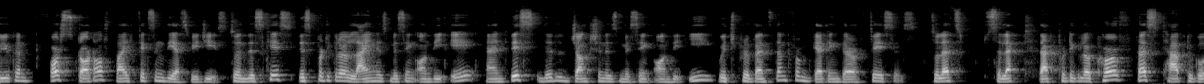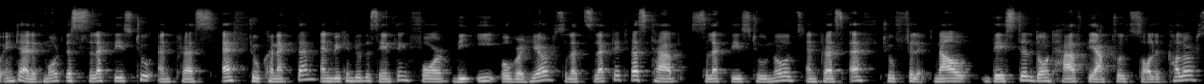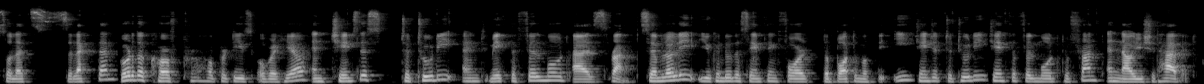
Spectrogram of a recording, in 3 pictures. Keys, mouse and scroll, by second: 0.4-0.8 shift+middle drag, 2.4-2.8 middle drag, 4.5-4.8 shift+middle drag, 5.0 scroll up 2, 5.3 shift+middle drag, 5.6 scroll up 3, 7.1-7.9 scroll down 5, 8.0 shift+middle drag, 9.0-9.9 scroll up 4, 9.2 shift+middle click, 9.9 click, 12.5 Tab, 12.5 click, 13.0 shift+click, 14.4 f, 15.8 Tab, 15.9 shift+middle click, 17.4 click, 18.9 Tab, 19.2 click, 19.6 shift+click, 20.4 f, 21.3 Tab, 21.3 shift+middle click, 21.3 scroll down 2, 21.6 scroll up 2, 23.7 middle click, 24.4 click, 25.9 click, 27.7 click, 28.5-30.2 drag, 30.4 scroll down 2, 30.5 shift+middle drag, 31.6 click, 33.2 click, 33.6 click, 34.1-35.1 drag, 35.1-36.1 middle drag.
